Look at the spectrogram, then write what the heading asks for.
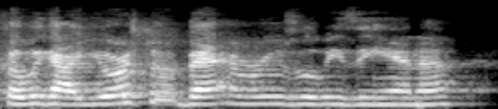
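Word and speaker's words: Yorcha: Yorsha. Yorsha? Mm-hmm. Okay, Yorsha. How you spell that, love?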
